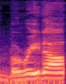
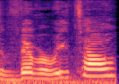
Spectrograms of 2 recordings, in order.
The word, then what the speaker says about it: Viverito: Y'all know I call her Burrito, but her name is Viverito.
